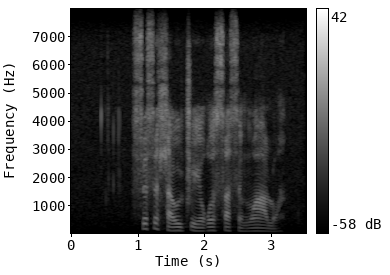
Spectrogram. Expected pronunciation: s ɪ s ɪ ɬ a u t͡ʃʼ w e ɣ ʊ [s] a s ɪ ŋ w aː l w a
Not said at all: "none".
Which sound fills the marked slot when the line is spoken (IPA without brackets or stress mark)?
s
